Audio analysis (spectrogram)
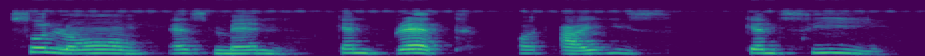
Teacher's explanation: so पे stress नहीं है, पहला सिलेबल स्ट्रेस नहीं है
